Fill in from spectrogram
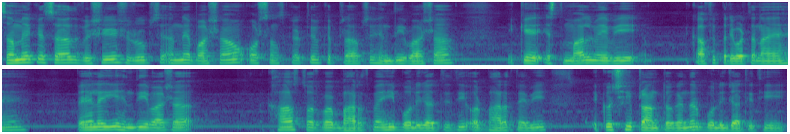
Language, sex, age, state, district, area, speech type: Hindi, female, 45-60, Rajasthan, Jaipur, urban, spontaneous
